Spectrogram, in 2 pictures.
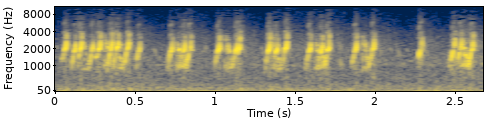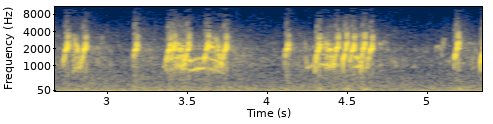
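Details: Night-time common quail call meant to draw in males: quick clusters of sharp, liquid notes repeated a little more than once per second, irregularly spaced, against a quiet background.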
